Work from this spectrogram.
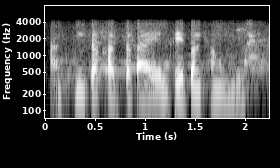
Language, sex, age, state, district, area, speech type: Marathi, male, 18-30, Maharashtra, Amravati, rural, conversation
